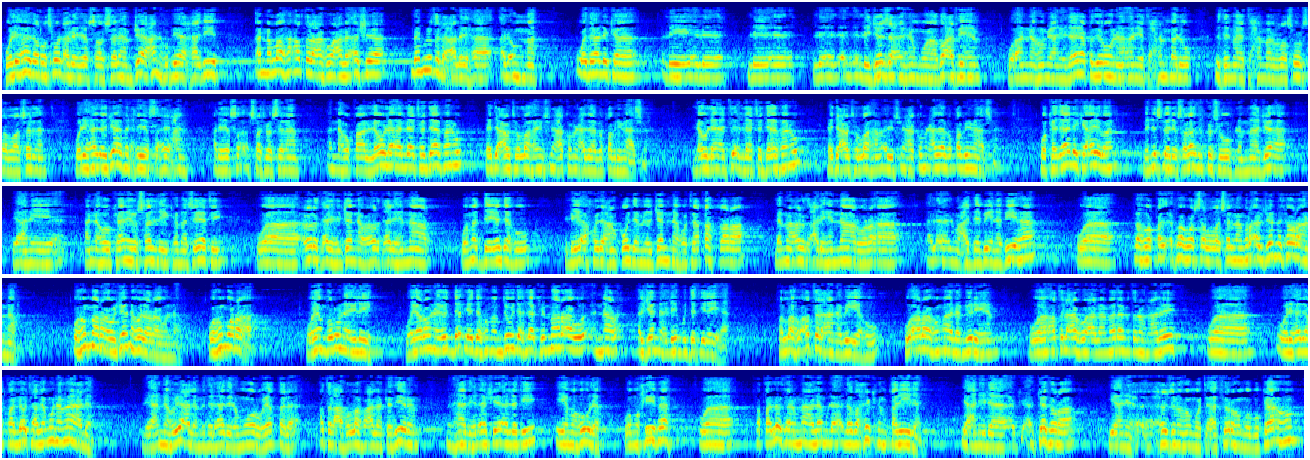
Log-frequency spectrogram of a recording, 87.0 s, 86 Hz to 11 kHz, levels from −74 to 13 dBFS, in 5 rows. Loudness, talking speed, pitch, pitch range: -18 LUFS, 135 wpm, 185 Hz, 170-205 Hz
